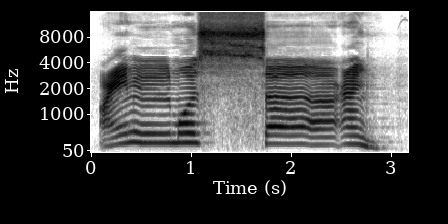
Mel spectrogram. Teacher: Sa memiliki panjang dua ketukan karena alif yang didahului oleh fathah. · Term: Mad Thabi'i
